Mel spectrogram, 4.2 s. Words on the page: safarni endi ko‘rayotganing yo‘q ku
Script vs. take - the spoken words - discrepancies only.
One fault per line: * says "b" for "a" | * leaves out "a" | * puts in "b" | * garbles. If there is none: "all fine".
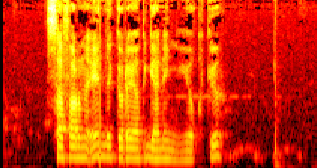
all fine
